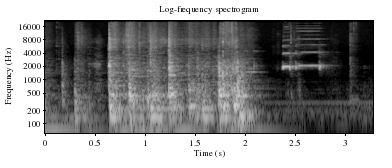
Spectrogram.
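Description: After its basket is shaken and slid back in with fish sticks on top, an air fryer gives a brief, high-pitched electronic beep following a burst of rattling and clattering, and then a low, steady fan hum, about as loud as a loud PC fan, continues underneath.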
